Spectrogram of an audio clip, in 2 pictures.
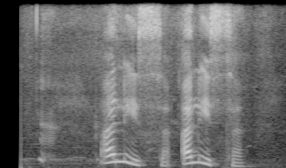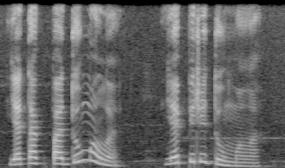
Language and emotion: Russian, neutral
